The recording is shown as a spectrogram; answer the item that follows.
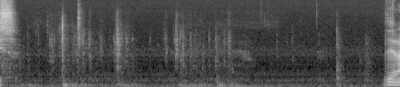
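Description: Computer keyboard keys tapped several times at an uneven pace, typing out a short word.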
